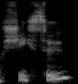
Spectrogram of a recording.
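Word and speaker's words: Shih Tzu: as her little males shitzu or shisu to say it properly very gentle but it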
